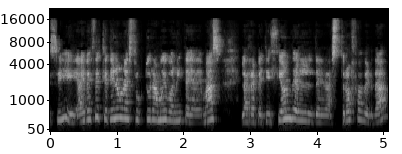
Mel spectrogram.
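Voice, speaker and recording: Against a quiet background, the speaker goes at a fairly quick pace with ordinary pitch variation. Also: woman. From Catalonia, Spain. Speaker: poetry video host; interview host. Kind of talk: casual interview chat. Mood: warm, appreciative. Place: home room.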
